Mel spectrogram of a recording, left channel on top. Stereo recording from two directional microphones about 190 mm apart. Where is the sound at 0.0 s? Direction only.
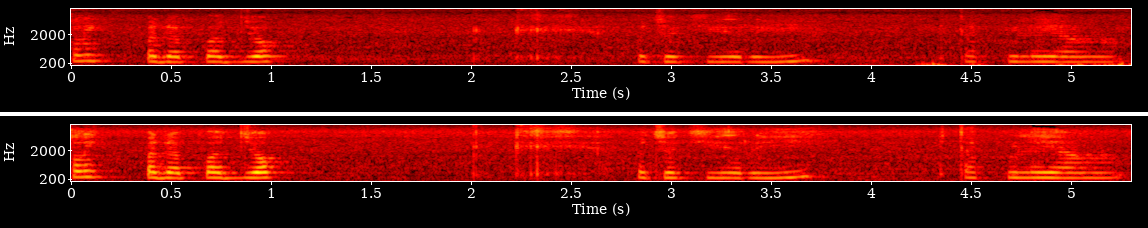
20° right (ahead or behind).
